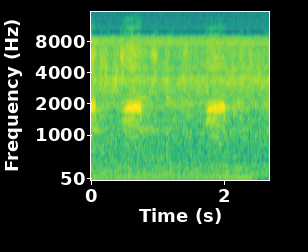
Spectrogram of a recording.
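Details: A Chestnut-tailed starling gives two short, harsh, mid-pitched notes about a second apart over steady low hum, in the morning at a riverside in Payangadi, Kannur.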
